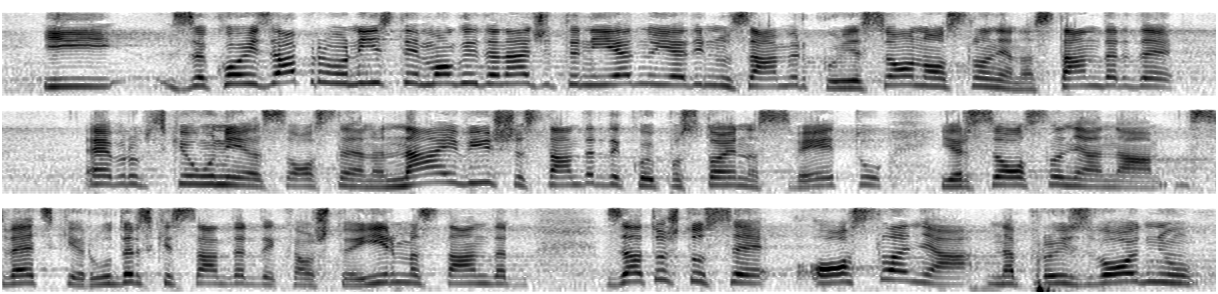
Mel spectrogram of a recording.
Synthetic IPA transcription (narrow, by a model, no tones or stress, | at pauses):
i | zako̞jizapɾaʋo̞nist̪emo̞ɡlid̪anaːd͡ʑet̪enijed̪nujed̪inuzaːmeɾkujeɾseo̞no̞slˠaɲanast̪and̪aɾd̪e̞ | eʋɾo̞pskeuːnijeseo̞slˠaɲananaːjʋiʃe̞st̪and̪aɾd̪eko̞jipo̞st̪o̞jenasʋeːt̪u | jeɾseo̞slˠaɲanasʋet̪ske̞ɾud̪aɾske̞st̪and̪aɾd̪e̞kao̞ʃt̪o̞jeiɾmast̪and̪aɾd̪ | zat̪o̞ʃt̪o̞se̞oslˠaɲanapɾo̞izʋo̞d̪ɲu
